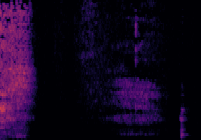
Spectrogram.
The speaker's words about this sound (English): The line that we always say to each other every now and then, and my dad will go, oh, God. I have a sneeze coming up.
